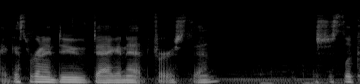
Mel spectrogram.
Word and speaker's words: Dagonet: I've heard tall tales about Sir Dagonet, the knight devoted to the Dagonet. So that's how you pronounce He is it.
